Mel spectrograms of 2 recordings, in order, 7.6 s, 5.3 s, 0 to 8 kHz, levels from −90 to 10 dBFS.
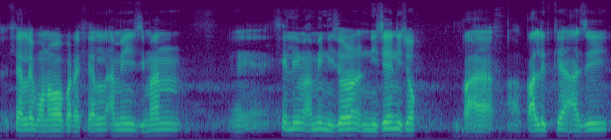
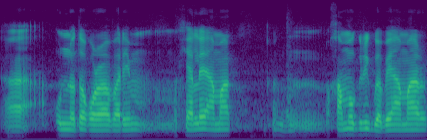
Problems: none marked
